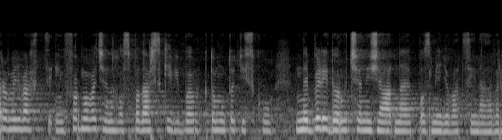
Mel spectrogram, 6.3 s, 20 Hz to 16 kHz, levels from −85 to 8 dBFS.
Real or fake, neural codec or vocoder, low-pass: real; none; 7.2 kHz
